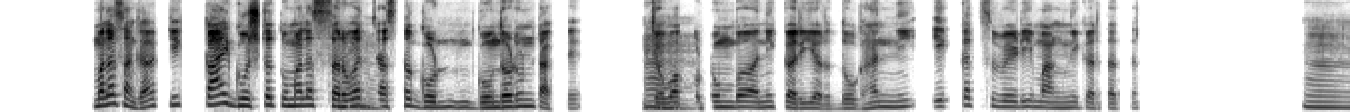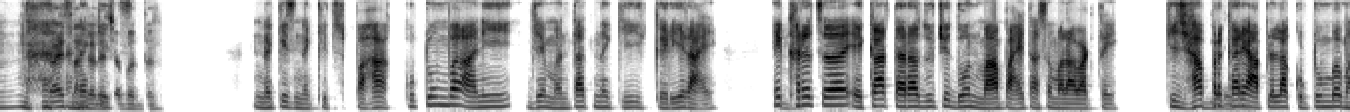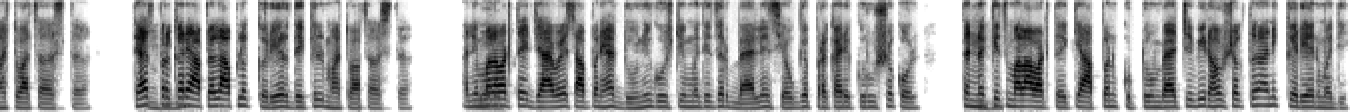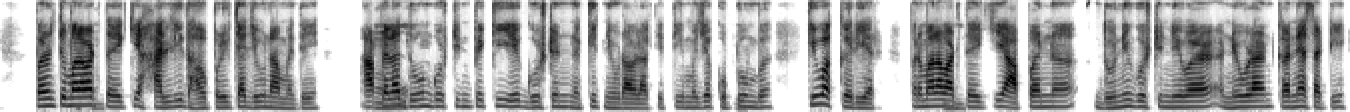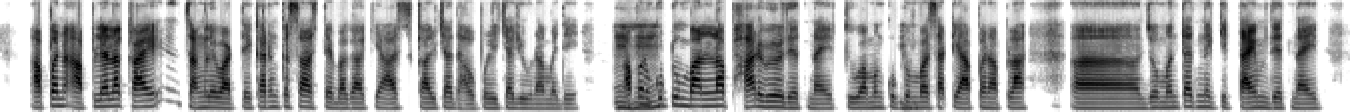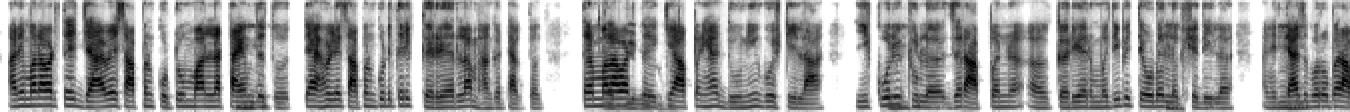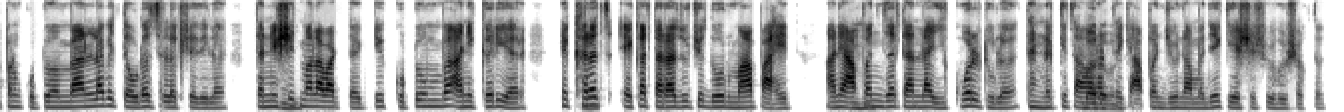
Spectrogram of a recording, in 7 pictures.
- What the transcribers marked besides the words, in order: tapping; chuckle; laughing while speaking: "ज्याप्रकारे"; "शकलो" said as "शकोल"; other background noise; other noise; "ठेवलं" said as "ठुलं"; "ठेवलं" said as "ठुलं"; laughing while speaking: "तर"
- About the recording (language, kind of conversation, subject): Marathi, podcast, कुटुंब आणि करिअरमध्ये प्राधान्य कसे ठरवता?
